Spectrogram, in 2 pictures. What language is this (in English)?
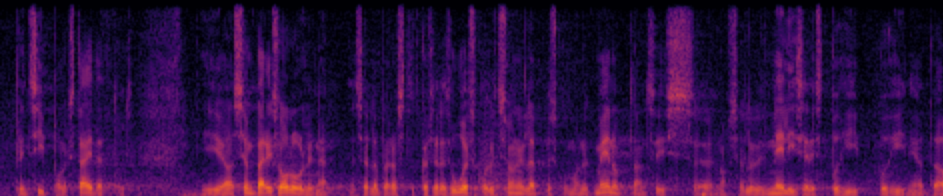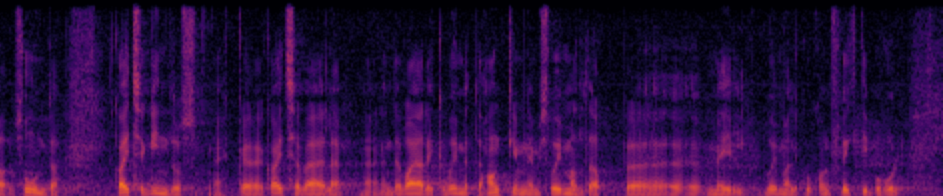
Estonian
